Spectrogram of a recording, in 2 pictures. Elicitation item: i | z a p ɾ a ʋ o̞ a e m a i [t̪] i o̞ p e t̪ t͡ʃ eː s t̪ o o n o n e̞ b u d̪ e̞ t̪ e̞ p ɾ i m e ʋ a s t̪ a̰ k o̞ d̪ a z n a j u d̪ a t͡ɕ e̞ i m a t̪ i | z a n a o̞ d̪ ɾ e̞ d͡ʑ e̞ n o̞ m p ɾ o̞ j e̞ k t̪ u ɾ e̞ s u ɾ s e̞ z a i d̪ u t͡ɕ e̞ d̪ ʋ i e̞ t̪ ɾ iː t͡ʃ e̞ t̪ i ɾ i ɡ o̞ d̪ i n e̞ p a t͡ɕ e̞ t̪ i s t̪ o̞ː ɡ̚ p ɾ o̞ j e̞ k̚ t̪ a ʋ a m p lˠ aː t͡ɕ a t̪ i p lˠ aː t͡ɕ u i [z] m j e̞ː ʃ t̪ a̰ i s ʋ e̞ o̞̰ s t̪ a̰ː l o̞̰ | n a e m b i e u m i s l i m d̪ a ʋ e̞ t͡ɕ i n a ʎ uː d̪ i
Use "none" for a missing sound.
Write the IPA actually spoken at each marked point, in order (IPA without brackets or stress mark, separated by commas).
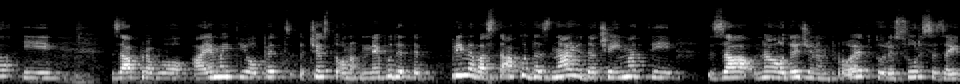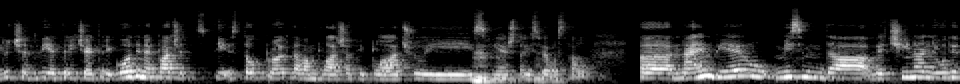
t̪, s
